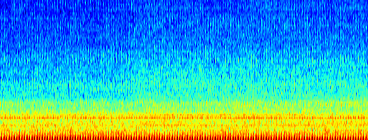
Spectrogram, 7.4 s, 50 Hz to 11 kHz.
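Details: Generac GP6500E generator after repair of seized engine, warmed up, under load up to 6,000 W near max: loud, even drone pulsing about three beats a second with constant hum, no stumbling; held 121 V, just below 59 Hz, no issues.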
